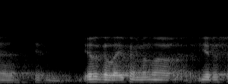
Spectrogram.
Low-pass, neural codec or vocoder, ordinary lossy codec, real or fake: 3.6 kHz; codec, 24 kHz, 1.2 kbps, DualCodec; Opus, 32 kbps; fake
